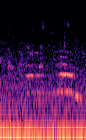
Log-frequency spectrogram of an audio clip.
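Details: Domestic cat setting, with gentle cat Haechal said to be angry because kittens bother her; two thin, faint, tonal meows, one near the start and a longer slightly falling one later, over low room hum.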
